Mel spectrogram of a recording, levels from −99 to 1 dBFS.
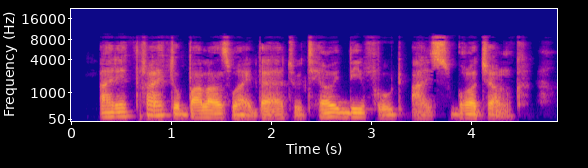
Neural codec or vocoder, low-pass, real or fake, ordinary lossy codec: codec, 24 kHz, 0.9 kbps, WavTokenizer, medium speech release version 1; 9.9 kHz; fake; MP3, 48 kbps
